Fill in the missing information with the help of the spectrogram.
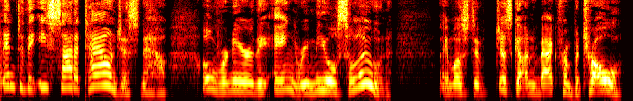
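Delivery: high, loud breathless panic; panicked. A narrator's reading. Lookout warning the gang of police, high panicked voice. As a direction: rush the news out in a panic. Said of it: "In a panicked voice".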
